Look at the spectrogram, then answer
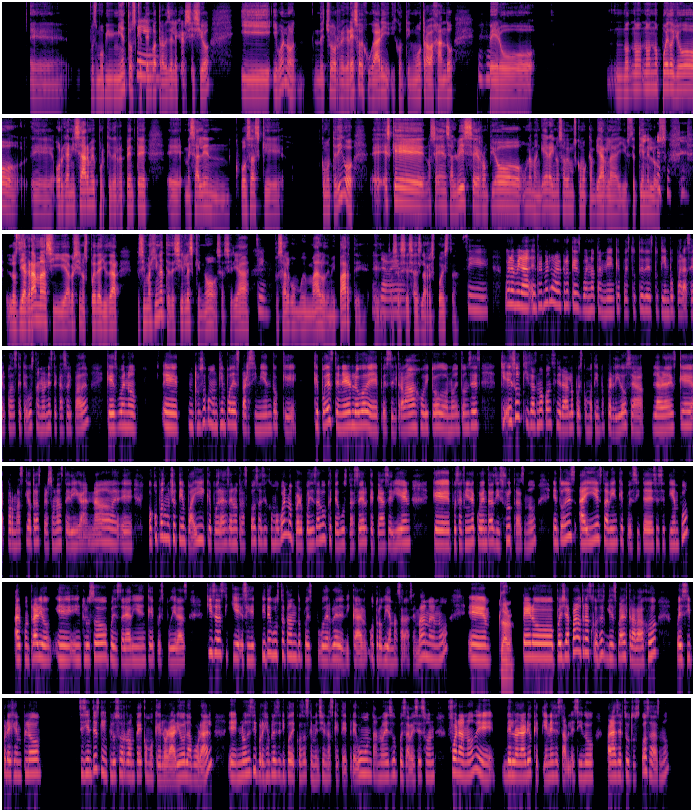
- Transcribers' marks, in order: chuckle
- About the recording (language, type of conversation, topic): Spanish, advice, ¿Cómo puedo evitar que las interrupciones arruinen mi planificación por bloques de tiempo?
